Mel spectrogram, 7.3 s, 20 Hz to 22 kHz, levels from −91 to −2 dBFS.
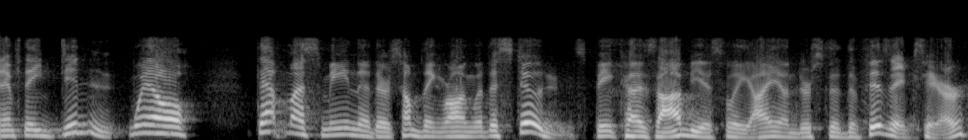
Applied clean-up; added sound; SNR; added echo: neural mask model Resemble Enhance denoiser.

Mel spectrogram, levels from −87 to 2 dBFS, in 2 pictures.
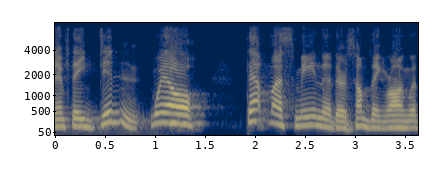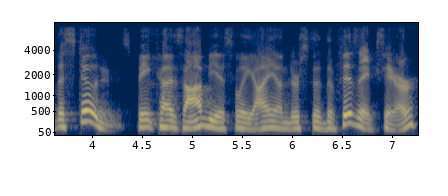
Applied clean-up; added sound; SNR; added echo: neural mask model DeepFilterNet 3.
